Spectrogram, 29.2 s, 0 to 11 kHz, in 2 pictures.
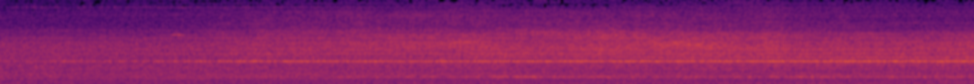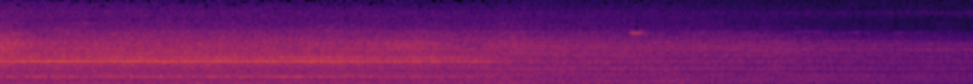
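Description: E2 series Shinkansen train moving through the station, a dense running rumble with a steady high whine. The whine stops about 22 seconds in, and the noise dies away near the end.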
